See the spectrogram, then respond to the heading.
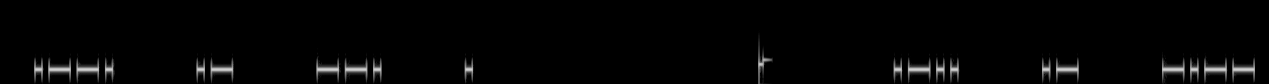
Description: Morse code, heard as a keyed tone, about 17 wpm, spaced as for 8 wpm, 700 Hz. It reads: PAGE LAY
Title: 4x Character Spacing - Top 500 Words - 17wpm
